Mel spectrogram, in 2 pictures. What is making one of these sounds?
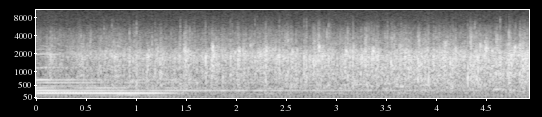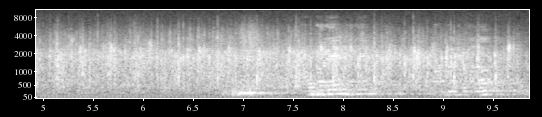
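A large crowd claps loudly.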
